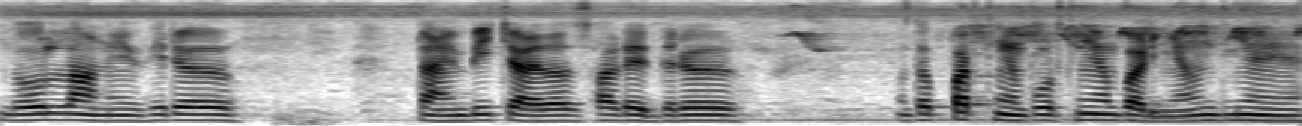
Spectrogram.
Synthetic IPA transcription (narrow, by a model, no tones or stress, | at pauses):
d̪oːlaːneːpʰɪɾ | ʈaːiːmbiːt͡ʃaːeːd̪aːsaːɽeːɪd̪əɾ | t̪eːpəɾt̪ʰɪjãːpʊɾt̪ʰijãːbəɽɪjãːɦʊ̃nd̪ɪjãːẽ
